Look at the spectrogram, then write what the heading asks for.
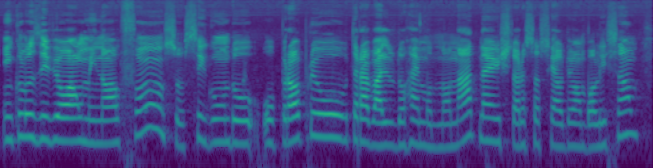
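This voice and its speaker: A woman's voice: on the high side, fairly even intonation, a little fast, darkish tone. A woman northeastern Brazil, a guest on a studio talk show, explaining history at length in a lecturing way and often ending with "né". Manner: lecturing, frequent tag "né".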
